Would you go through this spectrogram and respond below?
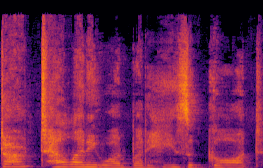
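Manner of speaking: whispered delivery. Voicing a character who leans over to share a secret: whispering. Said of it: "leans over and whispers".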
